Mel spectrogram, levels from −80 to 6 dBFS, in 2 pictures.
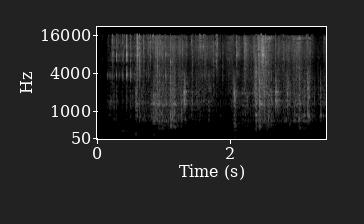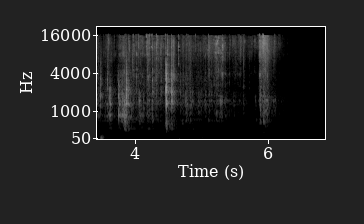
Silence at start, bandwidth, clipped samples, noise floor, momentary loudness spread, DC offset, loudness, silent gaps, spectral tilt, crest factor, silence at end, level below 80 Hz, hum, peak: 0.15 s; 17 kHz; under 0.1%; -75 dBFS; 13 LU; under 0.1%; -30 LUFS; none; 6 dB/octave; 30 dB; 0.65 s; -84 dBFS; none; -4 dBFS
